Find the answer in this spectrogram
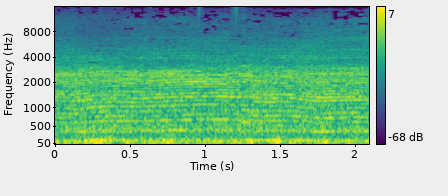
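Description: Steady drone of a motor or engine running at an even, constant speed, with no change in pitch.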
